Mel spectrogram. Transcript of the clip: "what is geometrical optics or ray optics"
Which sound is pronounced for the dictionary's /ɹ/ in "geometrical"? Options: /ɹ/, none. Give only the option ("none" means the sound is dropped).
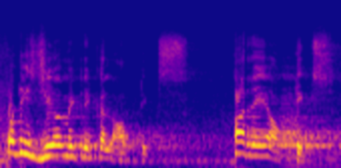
/ɹ/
